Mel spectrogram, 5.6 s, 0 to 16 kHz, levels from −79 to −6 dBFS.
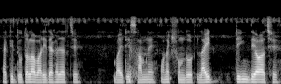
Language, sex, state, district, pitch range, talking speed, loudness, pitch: Bengali, male, West Bengal, Purulia, 105-110 Hz, 140 wpm, -19 LUFS, 110 Hz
